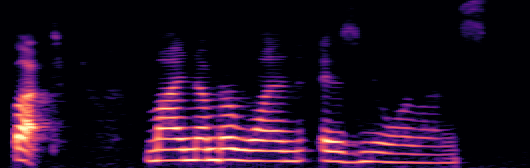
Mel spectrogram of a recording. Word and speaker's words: New Orleans: But my number one is New Orleans. New Orleans. How do you say it? Nolans? Yeah. Nolans.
